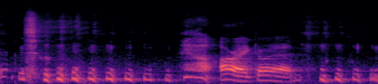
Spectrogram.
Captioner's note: laughs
